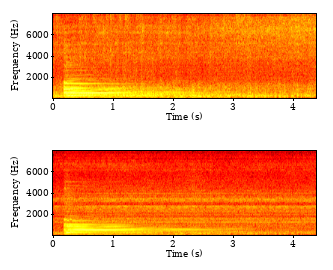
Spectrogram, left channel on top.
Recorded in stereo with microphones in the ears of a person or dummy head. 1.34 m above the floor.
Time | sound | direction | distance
0.2 | a guitar | 65° left (ahead or behind) | 2 m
